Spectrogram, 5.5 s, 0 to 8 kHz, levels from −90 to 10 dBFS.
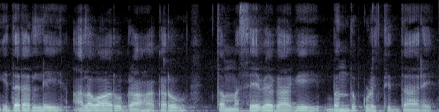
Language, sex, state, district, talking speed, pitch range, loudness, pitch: Kannada, male, Karnataka, Bangalore, 75 wpm, 110-125 Hz, -18 LUFS, 120 Hz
